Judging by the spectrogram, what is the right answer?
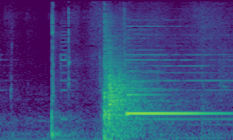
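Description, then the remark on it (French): An apartment door is opened: a sharp latch click, then a heavier thunk a moment later, followed by a steady electronic tone that lingers and slowly fades. No one speaks. “La porte est ouverte.”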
